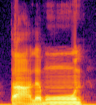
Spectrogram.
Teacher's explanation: لا تعلمون مد طبيعي في الألف بعد اللام، والعين طبعا ننتبه لمخرج العين، وكنا نسمع من القراء يقول إيه إيتي بالبعبعة في العين، يعني هذا الصوت تعلمون، هذا هو مخرج الايه حرف العين من الحلق، وطبعا بنقف عليها مد عارض للسقوط.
